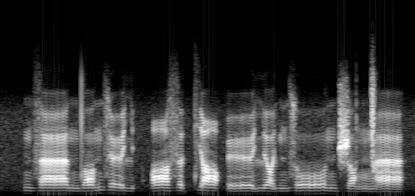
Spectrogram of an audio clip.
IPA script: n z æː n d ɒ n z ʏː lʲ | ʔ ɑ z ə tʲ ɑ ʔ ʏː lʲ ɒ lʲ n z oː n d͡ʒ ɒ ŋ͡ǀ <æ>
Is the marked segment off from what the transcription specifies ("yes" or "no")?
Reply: no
